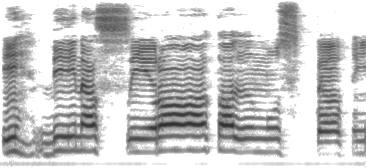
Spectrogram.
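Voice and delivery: high, slow chanted tilawah; Quran recitation. Shown as a demonstration. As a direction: chant it out slowly. (tilawah tinggi dan pelan)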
